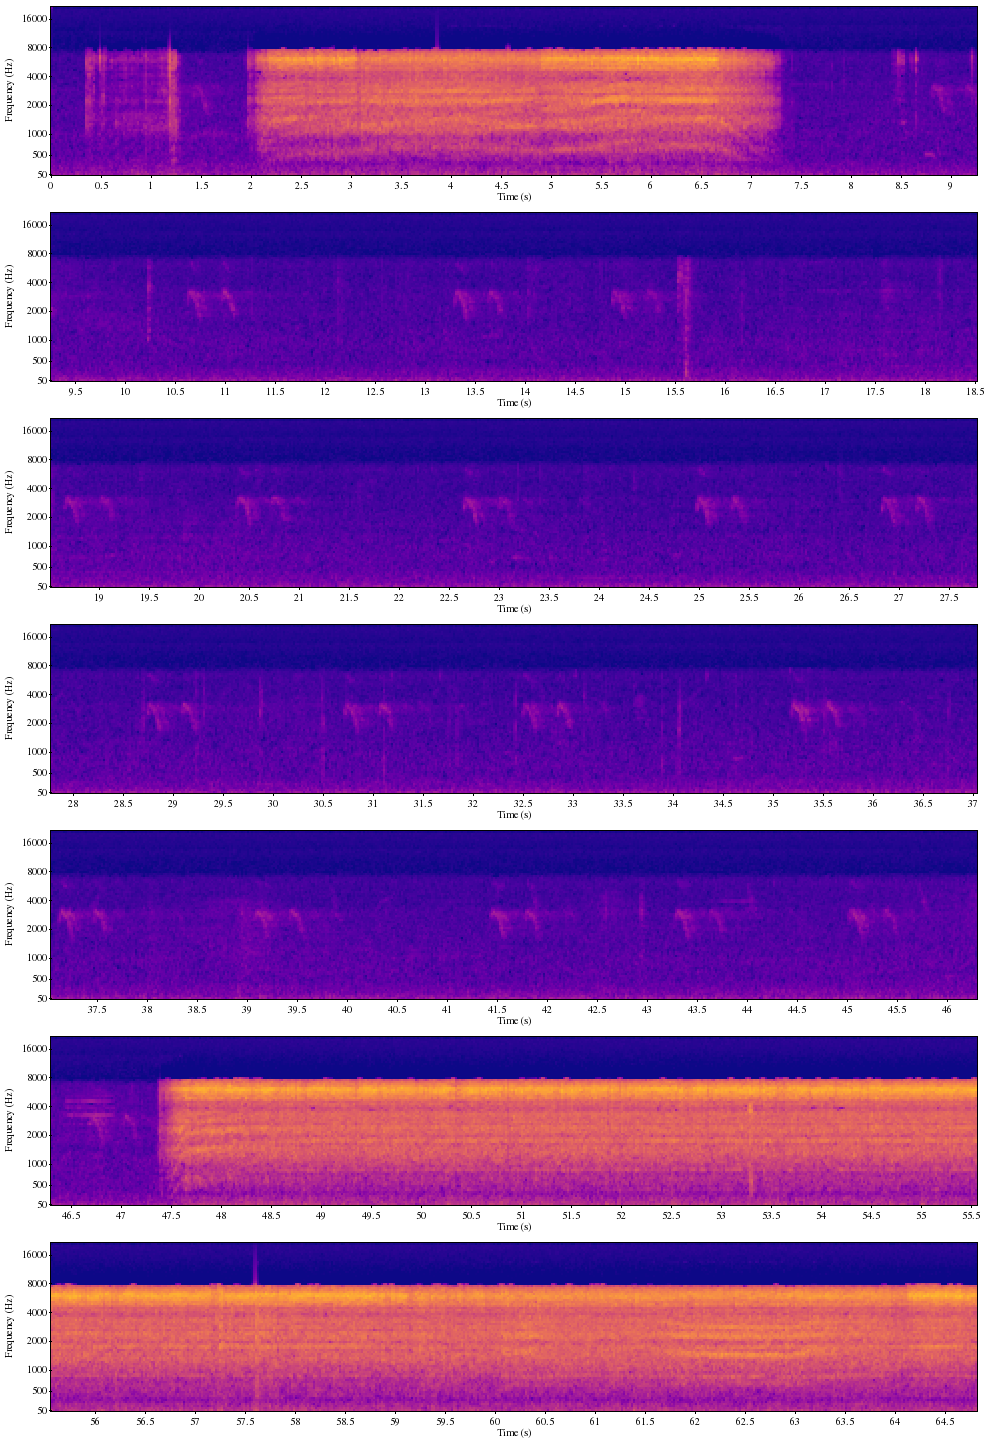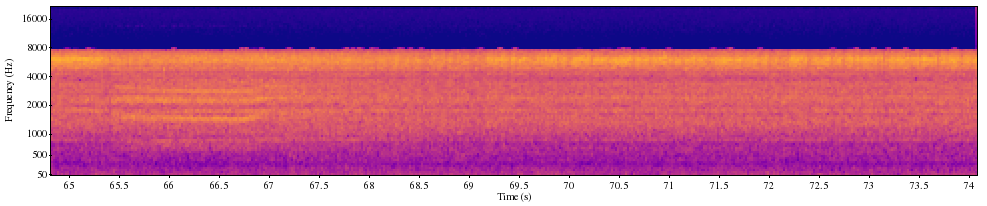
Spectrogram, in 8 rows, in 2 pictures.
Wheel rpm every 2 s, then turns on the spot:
0, 110, 160, 100, 0, 0, 0, 0, 0, 0, 0, 0, 0, 0, 0, 0, 0, 0, 0, 0, 0, 0, 0, 20, 210, 240, 230, 230, 230, 230, 230, 220, 230, 220, 230, 230, 230.
none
